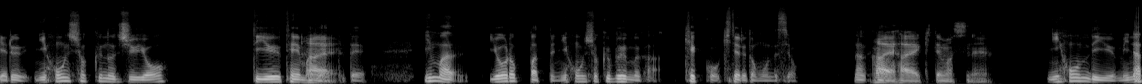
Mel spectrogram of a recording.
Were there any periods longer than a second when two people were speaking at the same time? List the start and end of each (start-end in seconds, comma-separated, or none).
none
